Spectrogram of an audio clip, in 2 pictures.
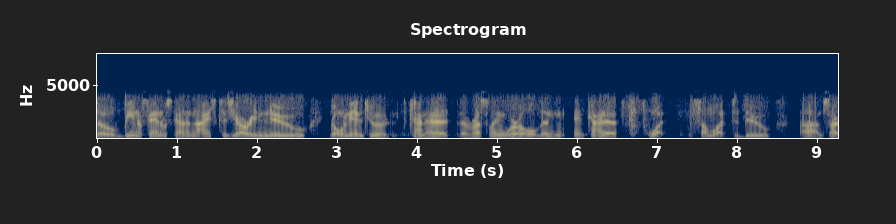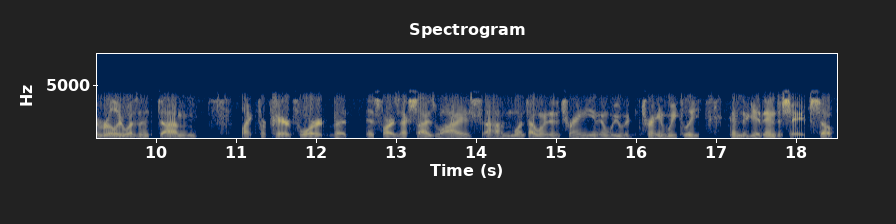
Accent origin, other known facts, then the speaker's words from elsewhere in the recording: Midwest, United States; now in Omaha, United States; growing up in the Midwest, followed the Central States area championship wrestling as a kid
